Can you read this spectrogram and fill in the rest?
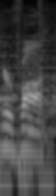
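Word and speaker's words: N1RV Ann-A: the hotel instead okay it's N1 rvnb but it's going to be pronounced Nirvana I get it yeah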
